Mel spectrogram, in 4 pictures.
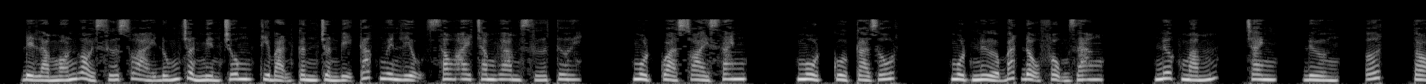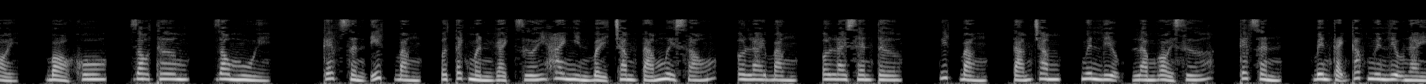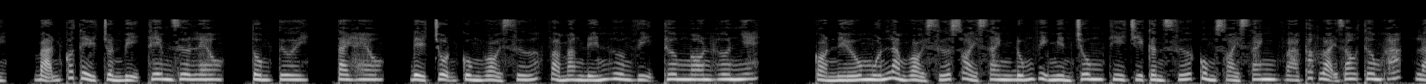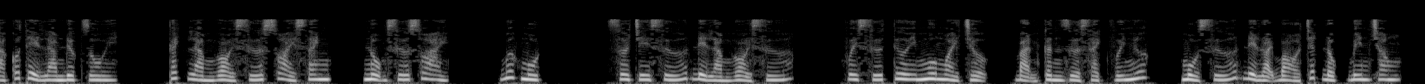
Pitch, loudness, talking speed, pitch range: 220 Hz, -20 LUFS, 185 wpm, 200-235 Hz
